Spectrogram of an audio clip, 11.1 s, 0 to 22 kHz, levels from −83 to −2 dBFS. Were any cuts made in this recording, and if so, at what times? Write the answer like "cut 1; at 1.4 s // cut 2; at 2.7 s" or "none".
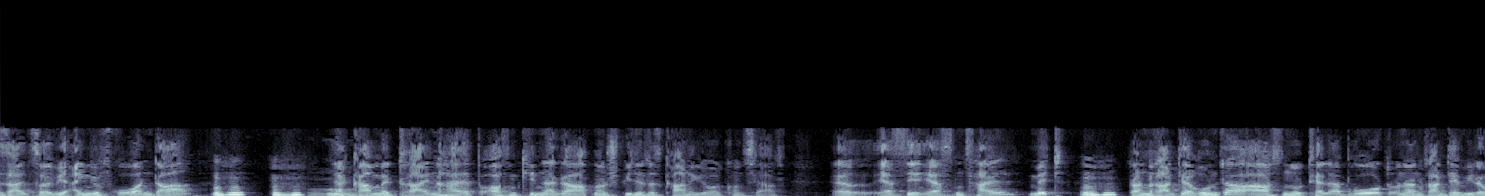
cut 1; at 1.9 s

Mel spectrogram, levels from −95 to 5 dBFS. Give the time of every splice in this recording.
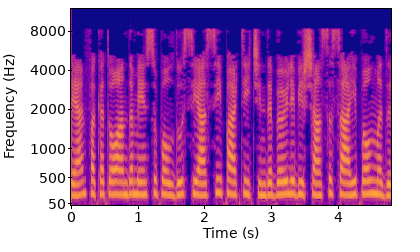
none

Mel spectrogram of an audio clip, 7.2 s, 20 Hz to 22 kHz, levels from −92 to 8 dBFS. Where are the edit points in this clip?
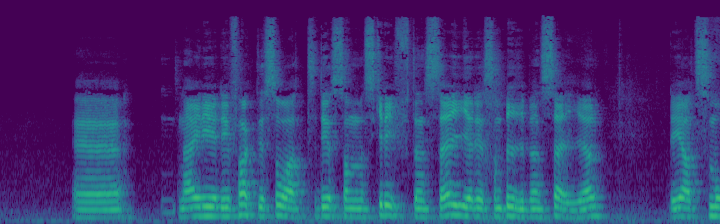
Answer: cut 1; at 1.8 s

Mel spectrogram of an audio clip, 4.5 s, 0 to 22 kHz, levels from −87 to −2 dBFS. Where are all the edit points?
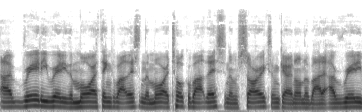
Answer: none

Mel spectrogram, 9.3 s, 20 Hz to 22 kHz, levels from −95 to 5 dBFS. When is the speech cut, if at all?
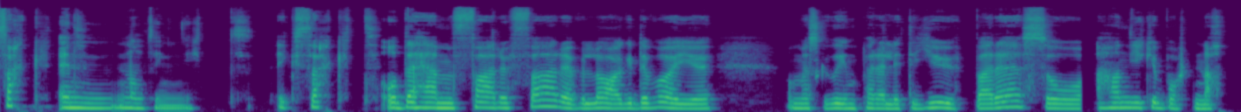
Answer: cut 1; at 8.1 s

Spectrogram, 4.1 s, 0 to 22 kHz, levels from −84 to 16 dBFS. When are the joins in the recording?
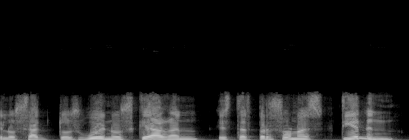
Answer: none

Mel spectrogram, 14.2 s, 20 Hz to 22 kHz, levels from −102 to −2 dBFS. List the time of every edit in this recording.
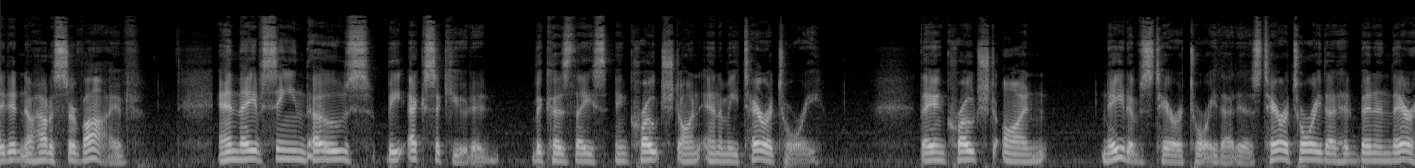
cut 1; at 2.1 s

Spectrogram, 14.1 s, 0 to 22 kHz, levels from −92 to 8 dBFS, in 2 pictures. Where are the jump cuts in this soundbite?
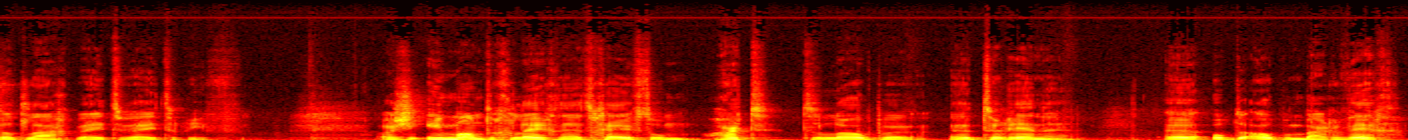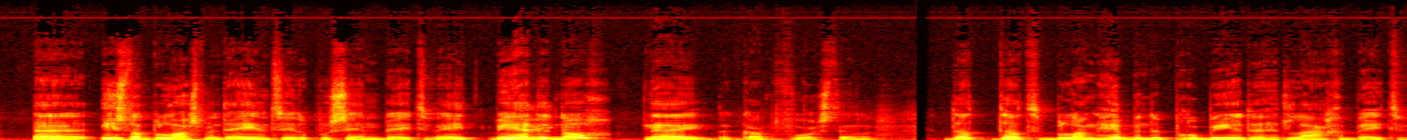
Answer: cut 1; at 9.4 s // cut 2; at 11.7 s

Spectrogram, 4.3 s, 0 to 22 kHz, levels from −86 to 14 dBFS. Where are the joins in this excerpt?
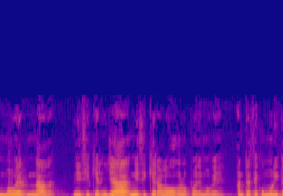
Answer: none

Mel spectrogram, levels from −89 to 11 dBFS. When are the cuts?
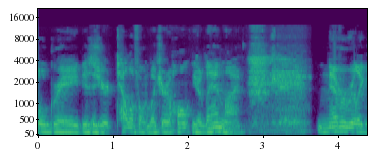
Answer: cut 1; at 1.4 s

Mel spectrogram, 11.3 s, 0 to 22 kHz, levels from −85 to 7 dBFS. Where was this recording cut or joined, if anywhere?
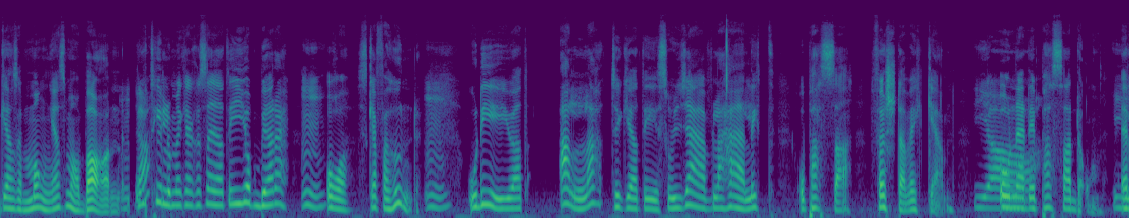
cut 1; at 1.3 s

